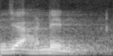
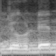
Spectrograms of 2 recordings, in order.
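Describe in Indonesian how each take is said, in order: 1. Vokal pertama adalah bunyi 'a'. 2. Vokal pertama adalah bunyi 'u'. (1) "boleh jahdin" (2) "boleh dibaca juhdin"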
